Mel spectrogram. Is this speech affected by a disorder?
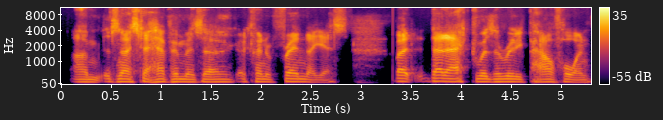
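Yes: cleft lip and palate; congenital genetic cleft lip and palate, palate open to nose, lip unjoined, surgery when young; slight speech impediment persists, audible in voice; a bit leaky on some sounds.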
